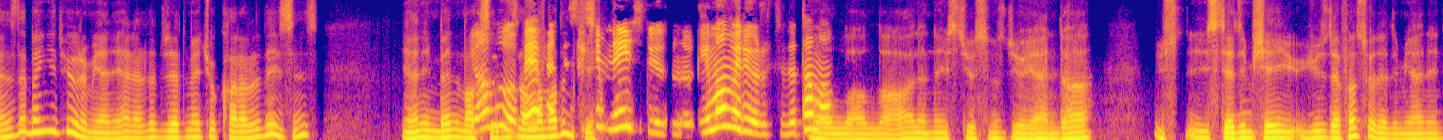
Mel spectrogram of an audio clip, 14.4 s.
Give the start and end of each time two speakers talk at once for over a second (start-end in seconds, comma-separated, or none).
4.6-6.0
